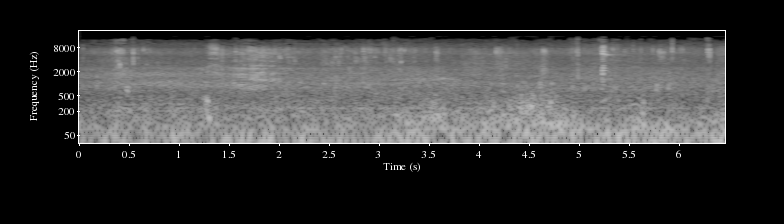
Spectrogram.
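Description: Wind rumbling on the microphone, steady throughout, with a few faint scattered clicks over it.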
